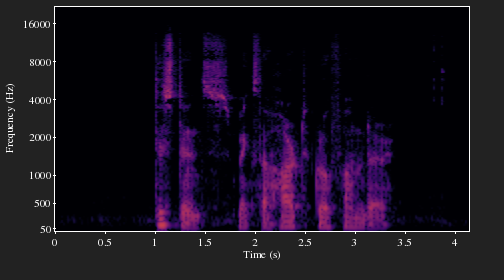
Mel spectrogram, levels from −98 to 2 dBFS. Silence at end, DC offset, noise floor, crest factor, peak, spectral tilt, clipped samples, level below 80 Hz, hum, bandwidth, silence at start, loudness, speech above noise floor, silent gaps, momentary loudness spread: 0.75 s; under 0.1%; under -90 dBFS; 22 dB; -34 dBFS; -3.5 dB/octave; under 0.1%; -82 dBFS; none; 14 kHz; 1 s; -54 LUFS; over 35 dB; none; 9 LU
